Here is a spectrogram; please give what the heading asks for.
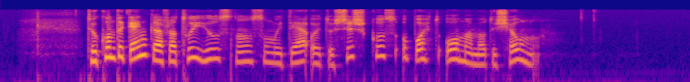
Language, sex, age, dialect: Faroese, female, 36-60, Norðurstreymoy/Eysturoy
